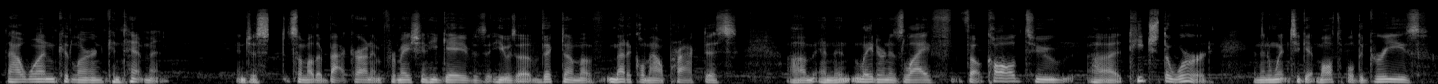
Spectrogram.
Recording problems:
background chatter; faint; throughout; 4 voices, 30 dB below the speech

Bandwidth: 14 kHz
